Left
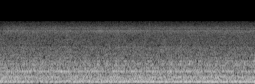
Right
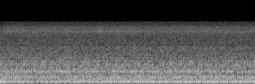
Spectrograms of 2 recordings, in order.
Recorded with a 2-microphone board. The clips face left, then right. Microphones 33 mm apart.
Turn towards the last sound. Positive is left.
No sound to turn to.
